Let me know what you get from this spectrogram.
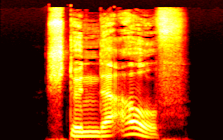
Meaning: first/third-person singular subjunctive II of aufstehen
- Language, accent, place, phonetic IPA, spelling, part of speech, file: German, Germany, Berlin, [ˌʃtʏndə ˈaʊ̯f], stünde auf, verb, De-stünde auf.ogg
